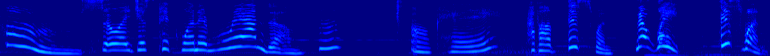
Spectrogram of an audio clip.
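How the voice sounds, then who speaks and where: A woman's voice: very high-pitched, wildly swooping pitch, slow, heavily acted. A woman voicing a feisty, distrustful little cat girl in a video game, with a childlike, pouty and emphatic delivery. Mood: hesitant. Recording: game music behind. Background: game music.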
